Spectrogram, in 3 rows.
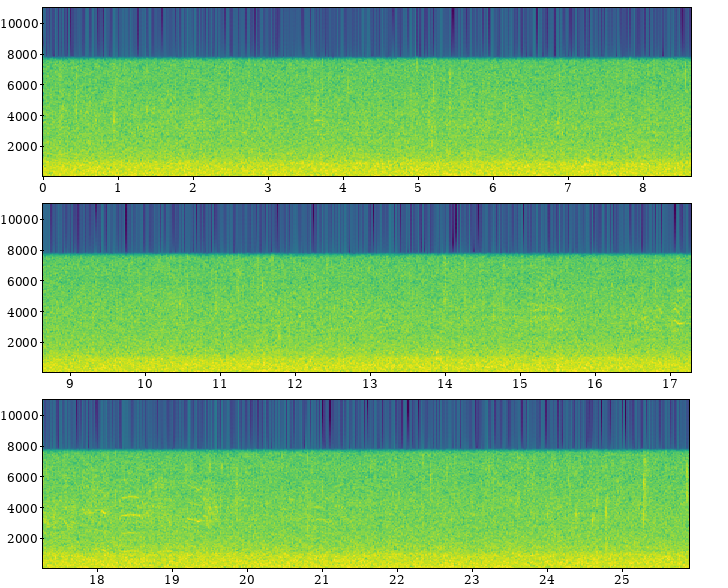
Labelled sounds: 18.3	18.6	Pacific white-sided dolphin, 1.1 to 4.8 kHz
19.2	19.5	Pacific white-sided dolphin, 3.1 to 3.3 kHz

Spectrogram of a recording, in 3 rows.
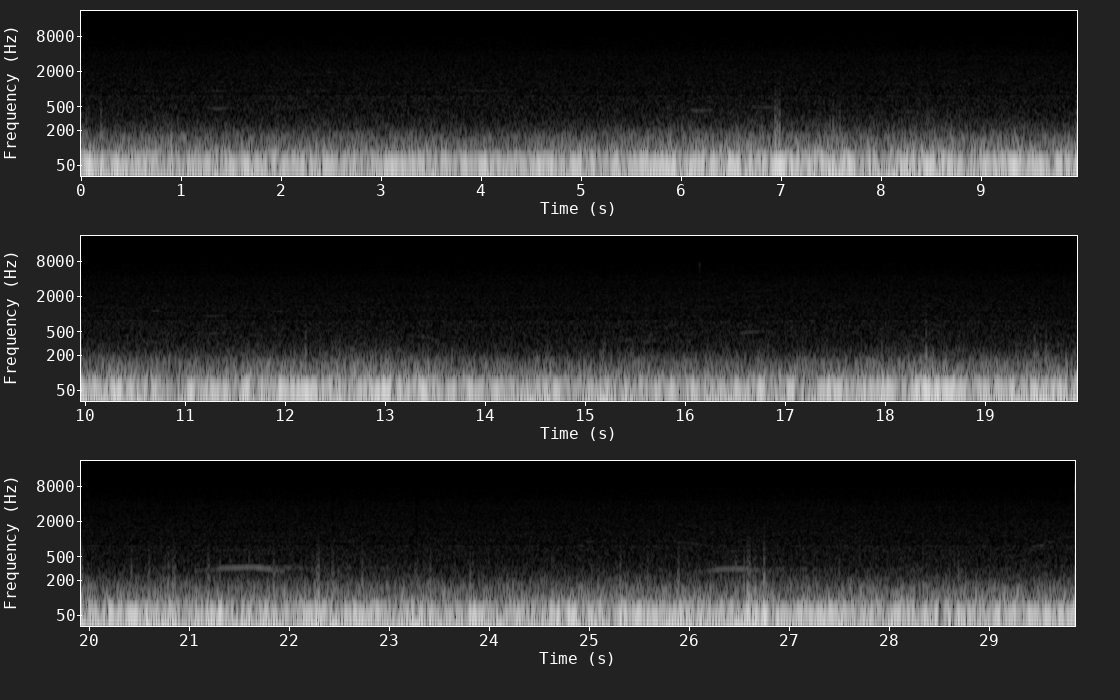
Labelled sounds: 25.8	26.2	humpback whale, 0.80 to 0.96 kHz

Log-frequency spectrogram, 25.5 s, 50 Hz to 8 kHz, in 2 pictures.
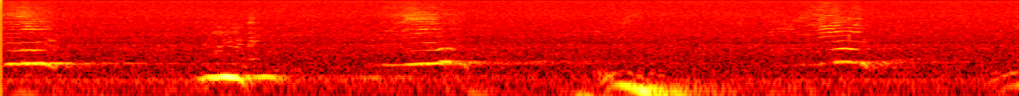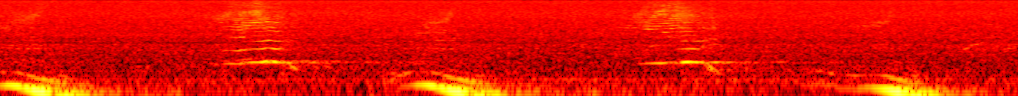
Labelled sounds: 0.0	0.6	humpback whale, 0.80 to 3.9 kHz
5.0	5.4	humpback whale, 2.7 to 3.1 kHz
9.7	10.8	humpback whale, 1.3 to 3.6 kHz
15.5	16.3	humpback whale, 0.86 to 6.0 kHz
18.1	18.3	humpback whale, 2.3 to 2.6 kHz
20.8	21.7	humpback whale, 0.83 to 5.9 kHz
23.6	23.9	humpback whale, 2.2 to 2.6 kHz

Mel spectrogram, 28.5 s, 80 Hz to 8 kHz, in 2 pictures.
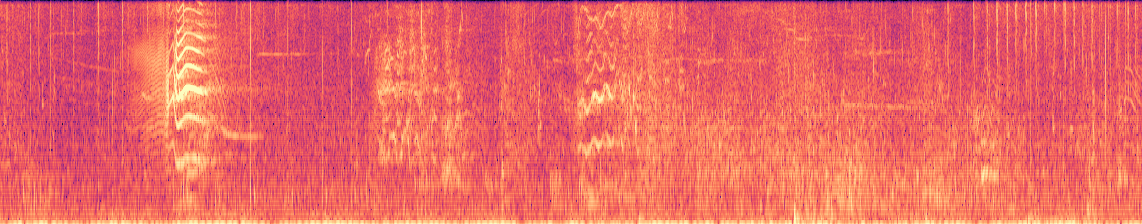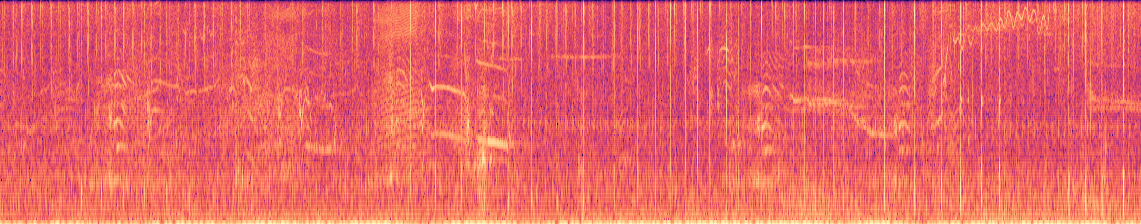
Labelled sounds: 0.5	1.7	killer whale, southern Alaska resident, 2.0 to 5.7 kHz
2.0	3.4	killer whale, southern Alaska resident, 0.41 to 8.0 kHz
4.7	6.0	killer whale, southern Alaska resident, 0.37 to 6.1 kHz
7.1	8.0	killer whale, southern Alaska resident, 0.60 to 8.0 kHz
10.5	11.3	killer whale, southern Alaska resident, 2.0 to 4.6 kHz
12.1	12.5	killer whale, southern Alaska resident, 0.28 to 2.4 kHz
13.9	14.3	killer whale, southern Alaska resident, 0.37 to 3.6 kHz
14.8	16.0	killer whale, southern Alaska resident, 0.78 to 3.7 kHz
17.3	18.6	killer whale, southern Alaska resident, 0.64 to 8.0 kHz
19.0	20.7	killer whale, southern Alaska resident, 0.55 to 8.0 kHz
23.1	25.7	killer whale, southern Alaska resident, 0.41 to 5.4 kHz

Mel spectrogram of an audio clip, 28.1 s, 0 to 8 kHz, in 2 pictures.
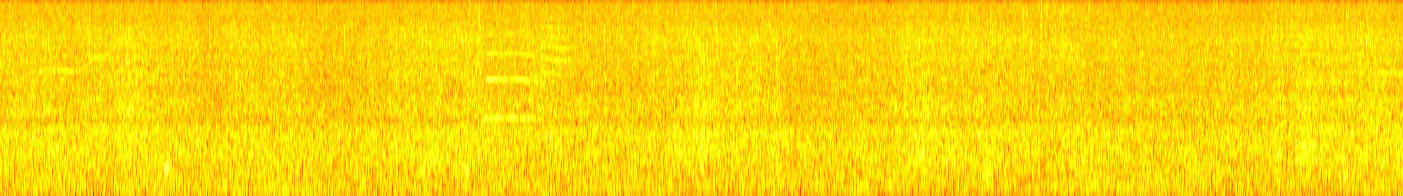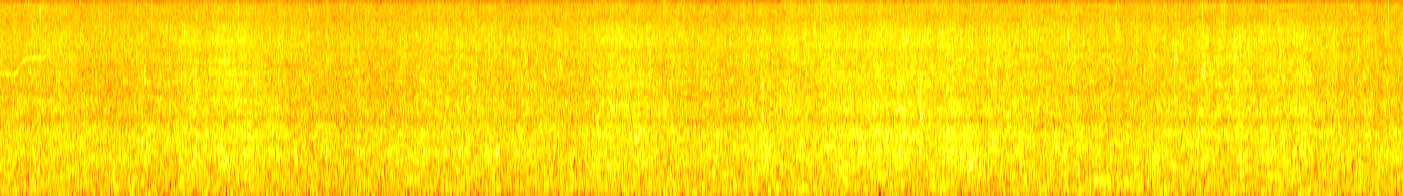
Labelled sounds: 0.4	0.9	killer whale, northern resident, A clan, AB subclan, H01 pod, 2.7 to 3.0 kHz
4.8	5.8	killer whale, northern resident, A clan, AB subclan, H01 pod, 1.1 to 4.2 kHz
13.8	14.5	killer whale, northern resident, A clan, AB subclan, H01 pod, 2.5 to 3.5 kHz

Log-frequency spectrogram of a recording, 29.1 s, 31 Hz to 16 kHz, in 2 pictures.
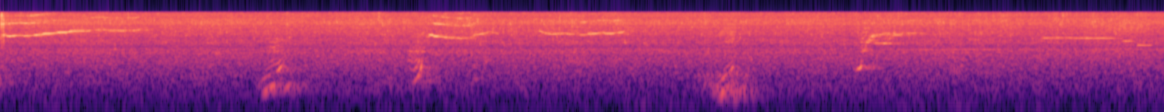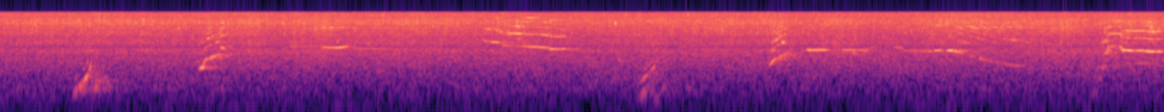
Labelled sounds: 0.0	1.8	humpback whale, 2.0 to 7.3 kHz
5.3	6.3	humpback whale, 1.8 to 6.2 kHz
6.7	8.0	humpback whale, 2.2 to 2.9 kHz
10.8	11.3	humpback whale, 1.4 to 2.6 kHz
13.0	13.9	humpback whale, 1.8 to 2.0 kHz
17.1	17.5	humpback whale, 1.7 to 2.5 kHz
18.6	18.9	humpback whale, 1.1 to 3.5 kHz
20.6	21.7	humpback whale, 0.94 to 6.0 kHz
24.6	24.9	humpback whale, 0.91 to 1.1 kHz
26.1	26.6	humpback whale, 0.81 to 1.0 kHz
27.1	27.4	humpback whale, 1.6 to 1.9 kHz
28.4	29.0	humpback whale, 0.78 to 3.8 kHz

